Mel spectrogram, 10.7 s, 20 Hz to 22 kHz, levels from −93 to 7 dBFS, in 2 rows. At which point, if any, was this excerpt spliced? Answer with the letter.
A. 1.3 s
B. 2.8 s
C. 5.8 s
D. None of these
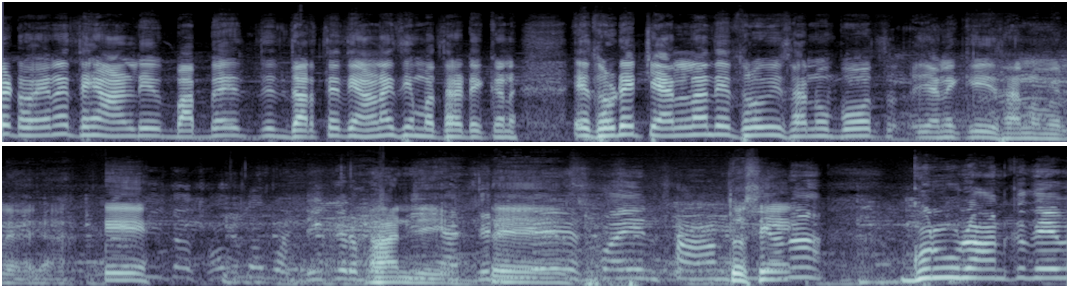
C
